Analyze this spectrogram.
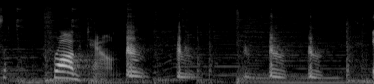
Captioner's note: frog croaking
